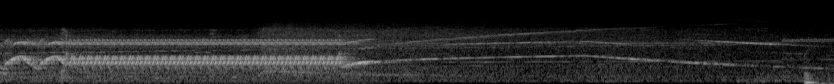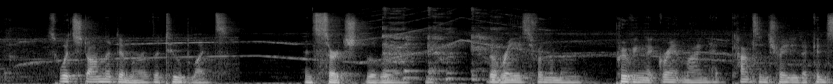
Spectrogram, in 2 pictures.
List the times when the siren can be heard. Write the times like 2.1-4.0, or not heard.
0.0-16.6.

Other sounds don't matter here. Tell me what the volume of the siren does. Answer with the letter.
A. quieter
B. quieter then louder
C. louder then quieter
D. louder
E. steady
A.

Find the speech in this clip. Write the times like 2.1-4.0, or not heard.
8.1-16.6.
